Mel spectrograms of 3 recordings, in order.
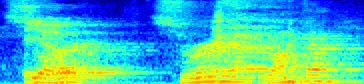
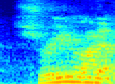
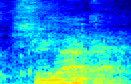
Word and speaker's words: Sri Lanka: Suranka. Yeah, it's S R I. But you say Surri. Yeah. Sri. Yeah. Sri Lanka. That That's the way it's pronounced. Sri Lanka.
